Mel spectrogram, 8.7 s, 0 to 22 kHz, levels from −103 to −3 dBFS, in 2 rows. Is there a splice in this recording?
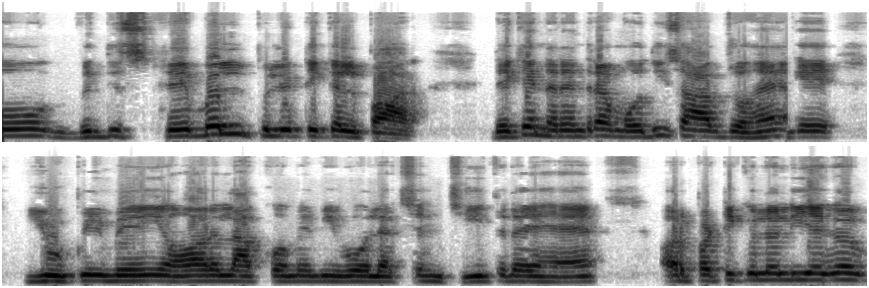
no; 0 cuts

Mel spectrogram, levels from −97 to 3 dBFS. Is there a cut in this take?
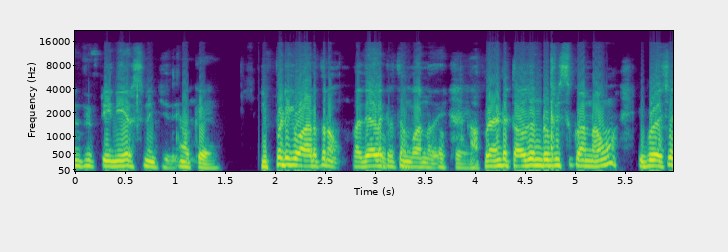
no; 0 cuts

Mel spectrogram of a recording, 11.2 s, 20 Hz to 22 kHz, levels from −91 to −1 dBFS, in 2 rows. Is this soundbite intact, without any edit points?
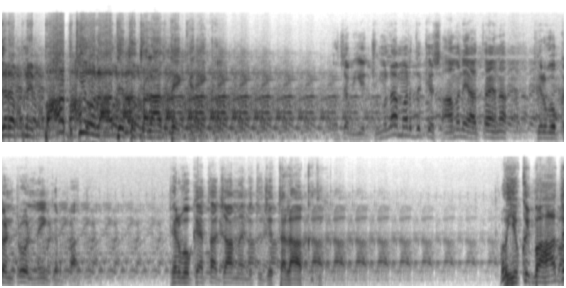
yes; 0 cuts

